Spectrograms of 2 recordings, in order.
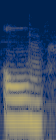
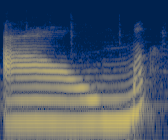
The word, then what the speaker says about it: Aum: So we don't say Om, we usually say Aum, so it's 3 syllables, 2 syllables, and humming, and which is the according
